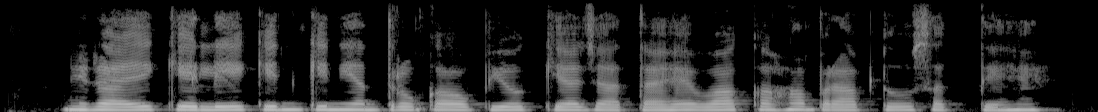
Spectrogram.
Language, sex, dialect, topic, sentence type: Hindi, female, Garhwali, agriculture, question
